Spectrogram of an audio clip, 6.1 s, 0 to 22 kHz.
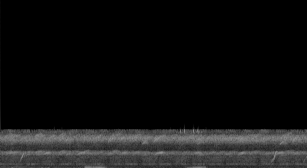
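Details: Lioness Talamati contact calling near Gowrie dam waterhole, Djuma Game Reserve, Sabi Sand Wildtuin, South Africa, at 00:21 on 17 December 2020, caught by a live waterhole camera before she runs in: two short, low moaning calls two seconds apart over steady insect chirring.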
